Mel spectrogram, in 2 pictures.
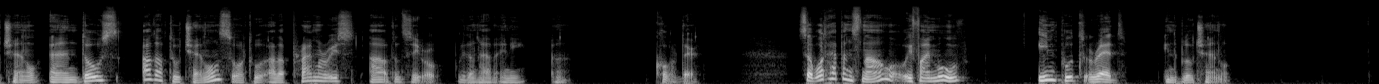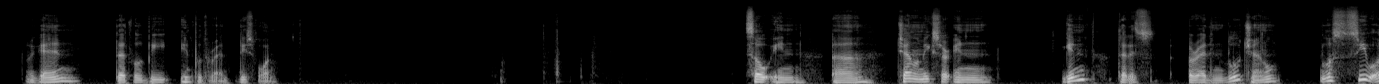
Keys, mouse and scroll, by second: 19.4 shift+super+F11, 20.2 alt+Tab, 27.4-27.5 drag.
